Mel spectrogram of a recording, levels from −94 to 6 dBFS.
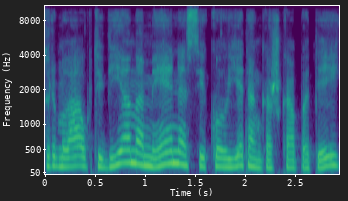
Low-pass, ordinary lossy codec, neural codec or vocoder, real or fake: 9.9 kHz; Opus, 32 kbps; vocoder, 44.1 kHz, 128 mel bands, Pupu-Vocoder; fake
